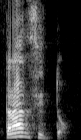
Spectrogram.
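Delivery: tránsito, TRÁN punched loud; stress on first syllable. Shown as a demonstration. Teacher insists on tránsito, first syllable stressed hard. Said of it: "no es ni transito ni transitó".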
